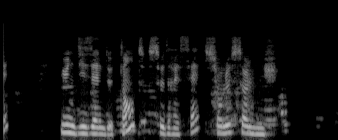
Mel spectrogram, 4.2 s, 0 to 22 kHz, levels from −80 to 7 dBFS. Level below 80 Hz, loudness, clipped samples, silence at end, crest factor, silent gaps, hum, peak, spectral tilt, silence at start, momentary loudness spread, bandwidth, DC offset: -68 dBFS; -25 LUFS; under 0.1%; 0.65 s; 18 dB; 0.36-0.43 s, 0.60-0.74 s; none; -8 dBFS; -6.5 dB/octave; 0.05 s; 14 LU; 7.8 kHz; under 0.1%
